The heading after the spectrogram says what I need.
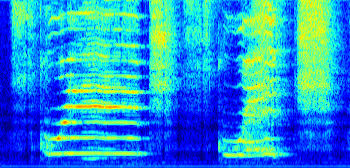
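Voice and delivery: very high, drawn-out screech; eerie night noise, held long and high; imitated screeching noise. A narrator's reading. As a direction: stretch the word into a thin high scrape. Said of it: "What's that noise?".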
